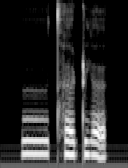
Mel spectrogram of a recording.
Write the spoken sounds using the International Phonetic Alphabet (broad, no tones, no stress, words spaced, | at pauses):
ʉːtʰɛʈjɛ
